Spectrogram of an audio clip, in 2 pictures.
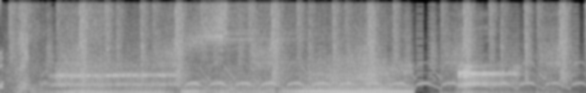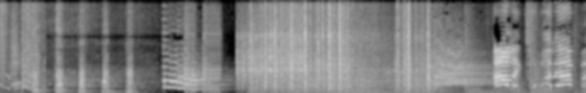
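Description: Car engine revving with a rising pitch, cutting off abruptly about five seconds in, then running in broken, stop-start sputters and a falling sound effect as the car runs out of fuel, under background music.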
